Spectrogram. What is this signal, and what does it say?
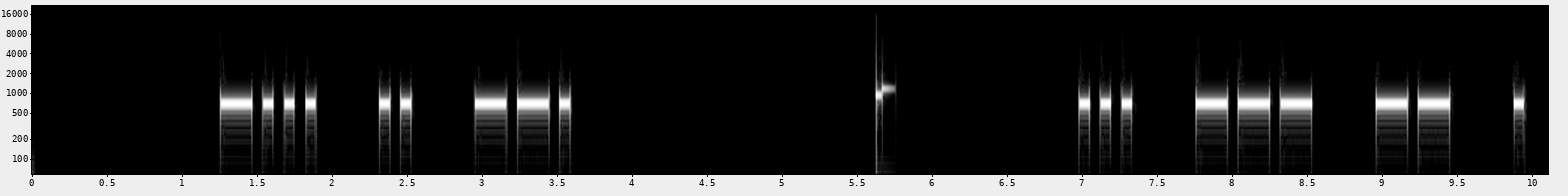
Morse code, heard as a keyed tone, about 17 wpm, spaced as for 12 wpm, 700 Hz. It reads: BIG SOME
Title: 2x Character Spacing - Top 200 Words - 17wpm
